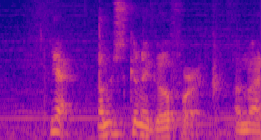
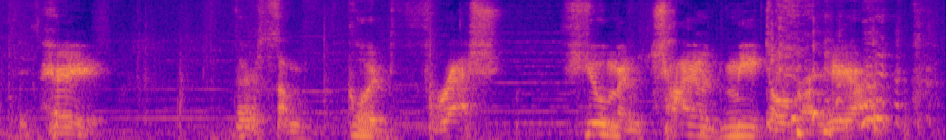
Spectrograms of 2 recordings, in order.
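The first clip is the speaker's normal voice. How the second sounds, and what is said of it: Gruff monster creature voice. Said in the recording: “I'm going to call out to them in gnoll, in my best gnoll voice.”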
